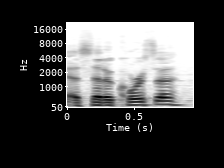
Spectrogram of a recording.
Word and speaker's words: Assetto Corsa: Assetto Corsa.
